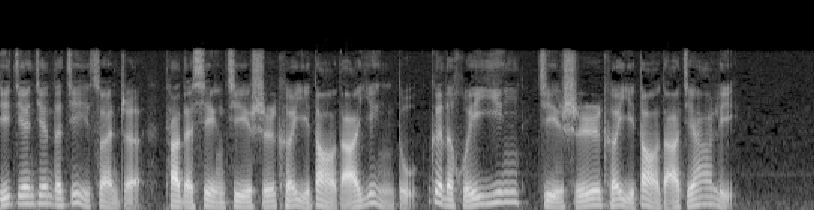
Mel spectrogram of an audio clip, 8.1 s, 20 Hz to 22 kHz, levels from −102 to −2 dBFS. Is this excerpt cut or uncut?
cut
